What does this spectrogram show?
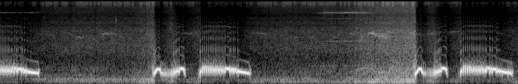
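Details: Lure recording of a spotted dove cooing. A long falling coo ends one phrase, then two full phrases follow, each a short doubled coo and a drawn-out mellow note, about two and a half seconds apart.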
